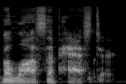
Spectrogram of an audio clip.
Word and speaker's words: Velocipastor: Velo aaster but and no I'm not mispronouncing that she did not mispronounce that we said velosa Pastor which is weird because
